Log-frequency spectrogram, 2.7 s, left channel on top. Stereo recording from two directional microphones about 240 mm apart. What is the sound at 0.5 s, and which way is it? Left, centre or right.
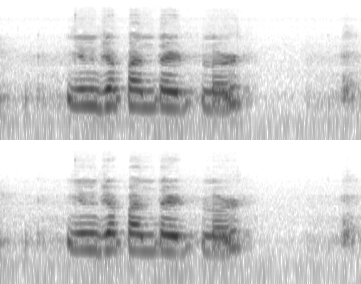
Speech, left.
